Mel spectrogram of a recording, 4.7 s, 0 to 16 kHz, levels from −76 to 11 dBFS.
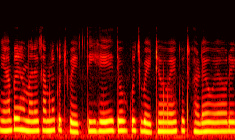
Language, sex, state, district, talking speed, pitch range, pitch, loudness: Hindi, female, Bihar, Lakhisarai, 255 wpm, 235-255 Hz, 245 Hz, -14 LUFS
